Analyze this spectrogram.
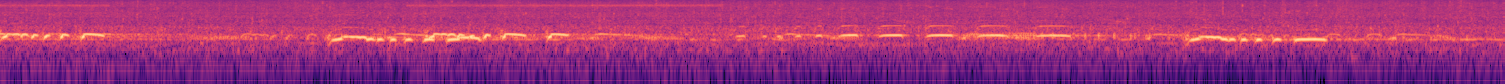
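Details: Zebra dove, local type, singing as a lure for reluctant doves: repeated phrases of quick stuttering coos with softer overlapping cooing between them, the louder runs recurring about every two seconds against a light hiss.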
